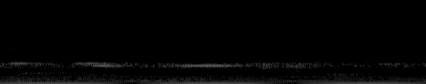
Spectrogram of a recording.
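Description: Near silence: a faint steady low electrical hum, with a few faint brief higher tones.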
